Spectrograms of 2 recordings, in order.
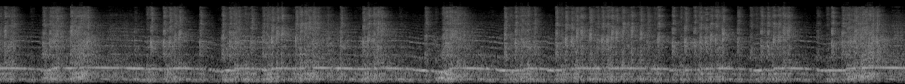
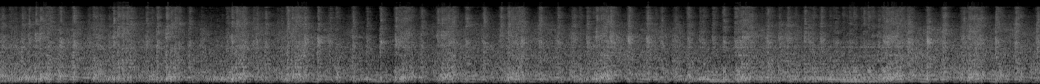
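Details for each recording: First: Yamaha RZ350 two-stroke project bike idling under a steady, high howling squeal from the dry mechanical tachometer in the gauge pod; fixed at least short-term. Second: Yamaha RZ350 two-stroke motorcycle running with a busy, crackling rattle and no squeal or screech from the gauges after the tachometer and speedometer mechanisms were lubricated to fix a howling screech.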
